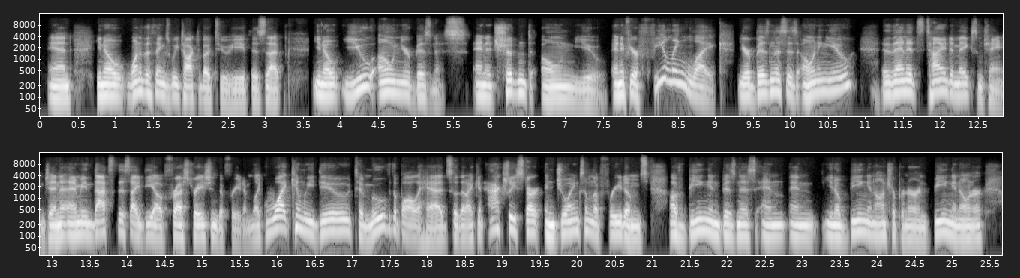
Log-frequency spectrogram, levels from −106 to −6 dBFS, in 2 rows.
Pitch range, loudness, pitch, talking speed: 100-130 Hz, -19 LUFS, 110 Hz, 205 wpm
